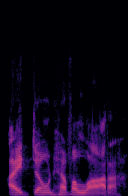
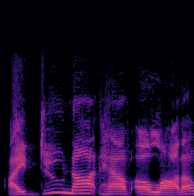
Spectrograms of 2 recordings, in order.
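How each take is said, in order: First: The words 'do not' are contracted. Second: The words 'do not' are said in full. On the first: The speaker calls it right. "Shortens to" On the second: The speaker calls it wrong. "far too many words in it, and it sounds very choppy"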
